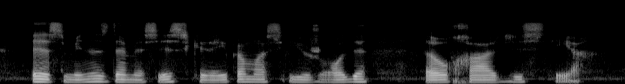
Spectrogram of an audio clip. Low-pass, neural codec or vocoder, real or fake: 7.2 kHz; none; real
